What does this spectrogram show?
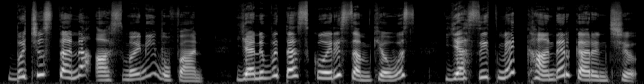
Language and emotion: Kashmiri, happy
